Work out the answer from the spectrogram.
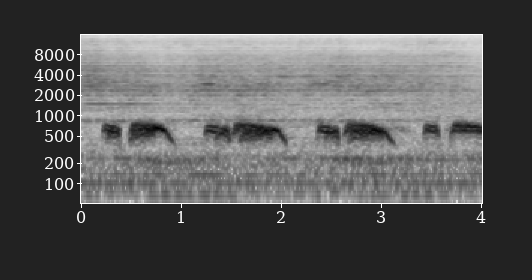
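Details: Decoy spotted dove used for bird trapping gives mellow two-part coos, each a brief clipped note followed by a drawn-out slurred one, in a steady rhythm over a constant hiss and low hum.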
